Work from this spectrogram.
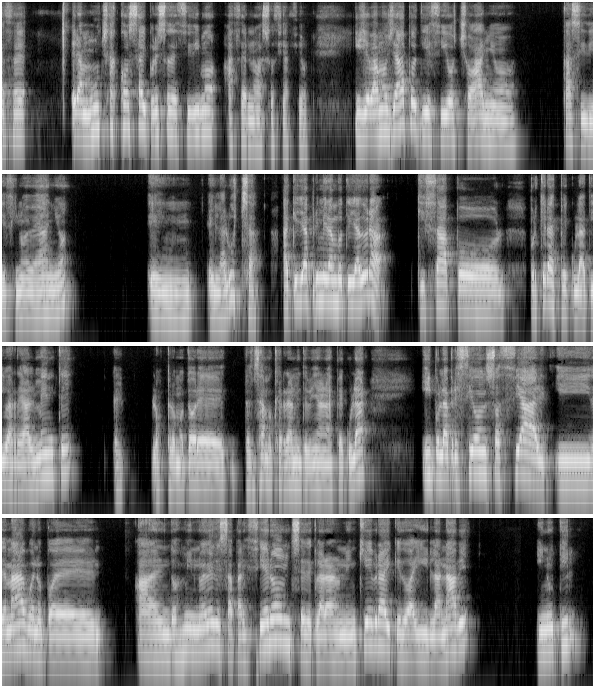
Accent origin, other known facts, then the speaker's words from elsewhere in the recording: Dúrcal, Andalusia, Spain; soy de Dúrcal, de un pueblo de la comarca del Valle del Ecrín, muy cerquita de Granada, en el paso entre Granada y la costa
